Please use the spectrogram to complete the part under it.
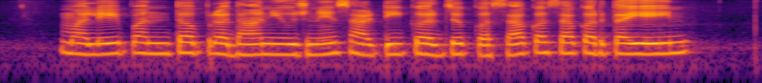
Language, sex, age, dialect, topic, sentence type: Marathi, female, 25-30, Varhadi, banking, question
